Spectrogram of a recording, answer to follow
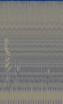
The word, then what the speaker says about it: Athol: This an all-women's commune over in Athol, New York.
